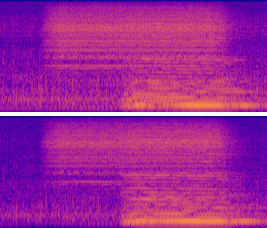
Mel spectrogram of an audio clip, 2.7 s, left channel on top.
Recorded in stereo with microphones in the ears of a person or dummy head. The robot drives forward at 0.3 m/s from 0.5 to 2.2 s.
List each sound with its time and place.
1.2 s a phone buzzing: 25° right (ahead or behind), 0.8 m; by 2.7 s 35° right (ahead or behind), 0.6 m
